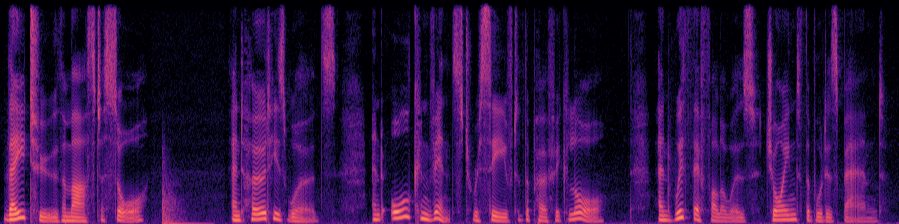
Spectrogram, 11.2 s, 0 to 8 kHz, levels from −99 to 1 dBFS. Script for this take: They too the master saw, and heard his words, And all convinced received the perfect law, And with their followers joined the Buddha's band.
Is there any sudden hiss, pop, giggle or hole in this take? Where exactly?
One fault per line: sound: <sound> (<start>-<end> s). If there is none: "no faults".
sound: thud (2.0-2.7 s)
